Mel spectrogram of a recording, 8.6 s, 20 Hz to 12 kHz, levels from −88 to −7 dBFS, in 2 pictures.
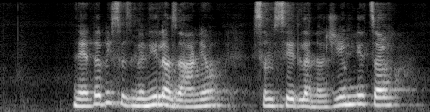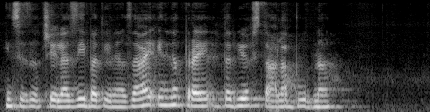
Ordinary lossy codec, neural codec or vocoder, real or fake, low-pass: none; codec, 24 kHz, 3 kbps, HILCodec; fake; none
